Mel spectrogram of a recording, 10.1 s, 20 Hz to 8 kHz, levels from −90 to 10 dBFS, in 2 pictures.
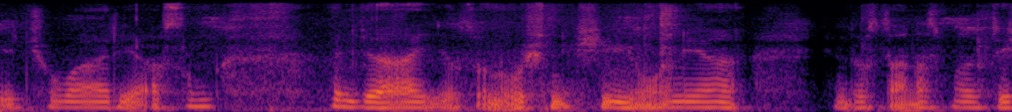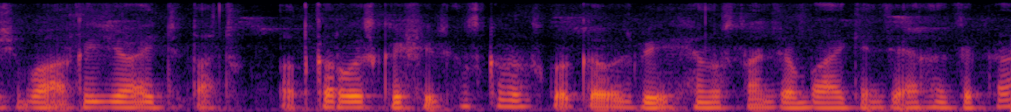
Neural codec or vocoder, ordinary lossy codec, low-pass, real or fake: none; AAC, 48 kbps; 7.2 kHz; real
